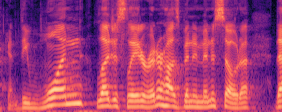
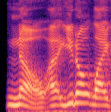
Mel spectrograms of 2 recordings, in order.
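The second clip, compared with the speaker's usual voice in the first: ordinary talk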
